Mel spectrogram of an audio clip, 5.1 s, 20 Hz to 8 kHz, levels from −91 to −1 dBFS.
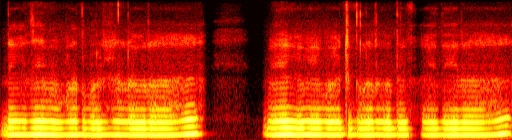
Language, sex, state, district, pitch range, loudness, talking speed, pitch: Maithili, male, Bihar, Supaul, 135-145 Hz, -15 LUFS, 175 wpm, 140 Hz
